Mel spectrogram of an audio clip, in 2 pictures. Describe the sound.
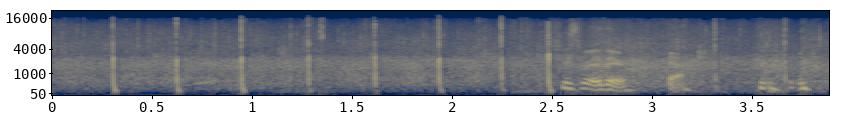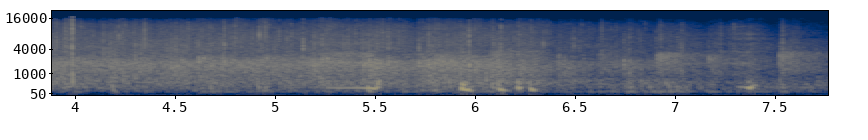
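A round of applause from an audience, a steady wash of many hands clapping that carries on throughout, with a few sharp louder claps standing out and people briefly talking underneath.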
